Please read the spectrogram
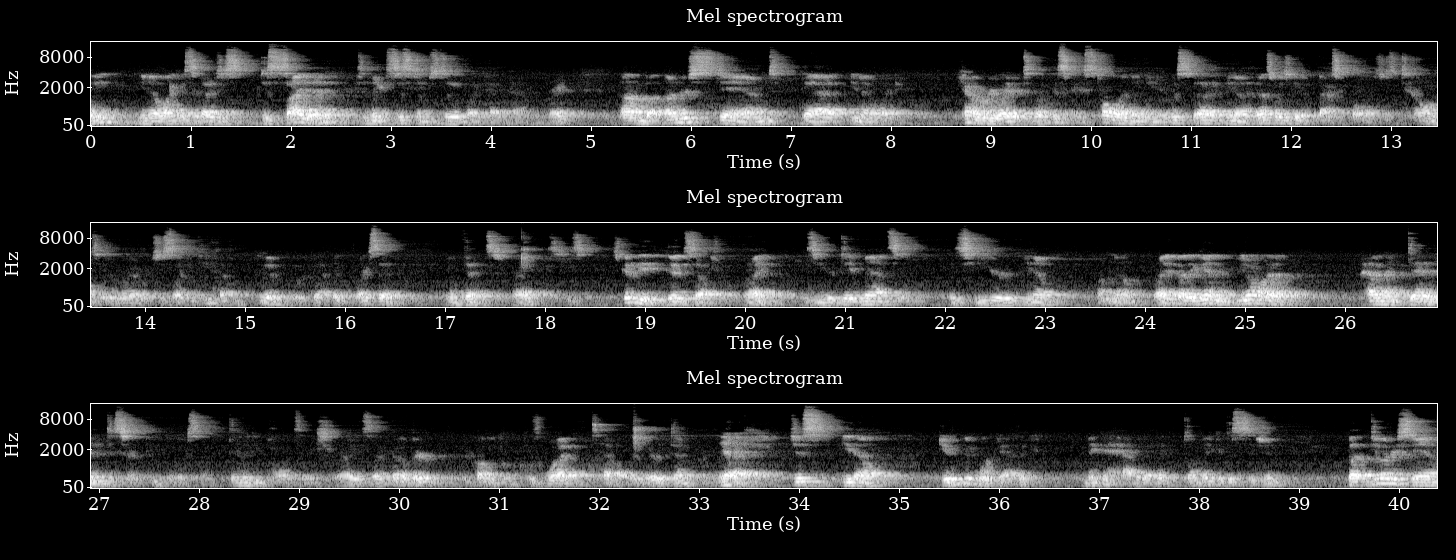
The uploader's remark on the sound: sorry about the audio, the primary got lost, and so this is on the backup audio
